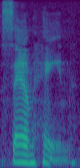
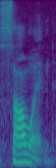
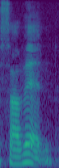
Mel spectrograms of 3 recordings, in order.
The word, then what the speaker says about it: Samhain: but actually it's pronounced sawin and in some traditions it's pronounced Savin um when I first started my path I said it like everybody else says it when you first look at it Sam Hayne but it's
